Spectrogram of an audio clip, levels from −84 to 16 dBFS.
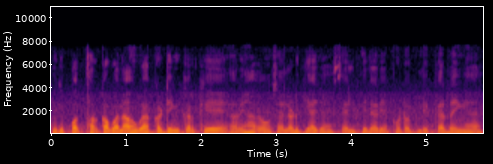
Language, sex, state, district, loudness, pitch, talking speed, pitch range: Hindi, male, Bihar, Madhepura, -19 LUFS, 145 Hz, 280 wpm, 140-150 Hz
